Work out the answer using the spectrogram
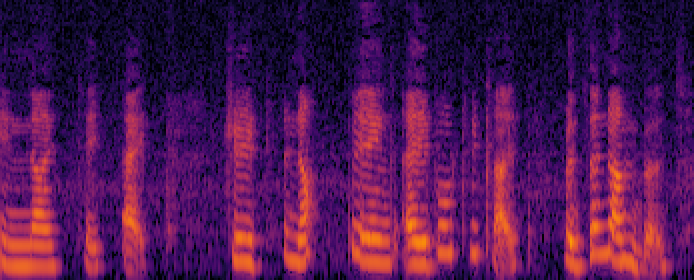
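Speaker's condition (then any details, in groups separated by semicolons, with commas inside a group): Cerebral palsy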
